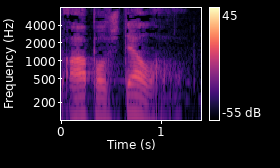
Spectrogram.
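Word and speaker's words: Apostello (ἀποστέλλω): In 1 John 4 verse 9, the key word here is the verb apostello. Looks like that in the Greek, A-P-O-S-T-E-L-L, long O. Apostello.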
